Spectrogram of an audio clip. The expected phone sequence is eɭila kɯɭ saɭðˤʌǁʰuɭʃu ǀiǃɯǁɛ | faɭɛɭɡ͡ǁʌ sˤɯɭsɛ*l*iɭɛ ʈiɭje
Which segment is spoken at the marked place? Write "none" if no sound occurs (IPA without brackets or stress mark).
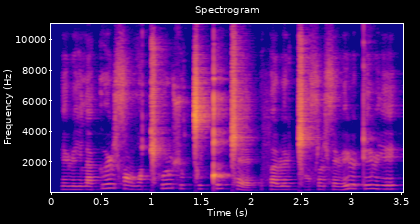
ɭ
